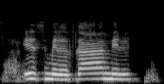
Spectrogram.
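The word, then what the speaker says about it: اسمي الكامل: Tapi ketika ada bertemu dua sukun, kita hilangkan sukun yang pertama. Jadinya gimana bacanya? Ismil kamil.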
